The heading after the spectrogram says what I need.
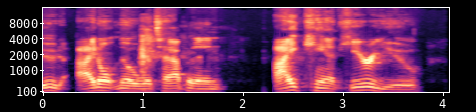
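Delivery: plain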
